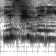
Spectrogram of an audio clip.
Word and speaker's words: Yosemite: first shirt that i got was this use yosemite i don't know why i just messed up that word i literally know how to pronounce it yosemite national park shirt and it is just so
